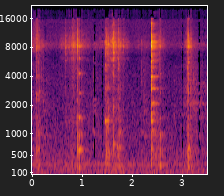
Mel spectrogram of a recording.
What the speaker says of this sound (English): So I'm just going to stir this up since the sugar was all on the bottom.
